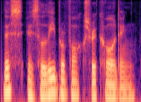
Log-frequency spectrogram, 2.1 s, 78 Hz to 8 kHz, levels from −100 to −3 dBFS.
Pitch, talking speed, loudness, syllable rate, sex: 100 Hz, 140 wpm, -17 LUFS, 4.6 syllables/s, male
